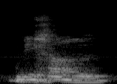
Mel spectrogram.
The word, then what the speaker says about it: Michal: unless you first bring Michael. So Michael, this is her name in Hebrew. Strong's H-4324. Michal.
